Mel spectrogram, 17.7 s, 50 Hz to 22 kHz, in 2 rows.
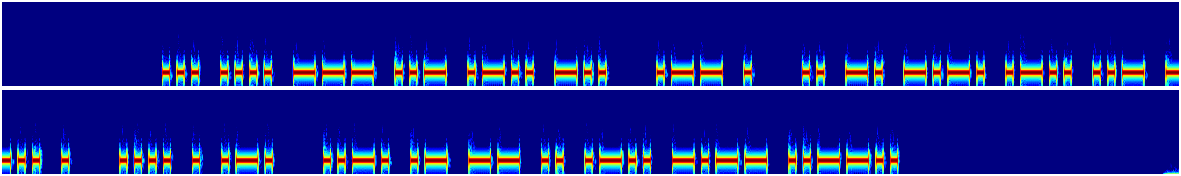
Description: Morse code, heard as a keyed tone, about 21 wpm, 700 Hz. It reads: SHOULD WE INCLUDE HER FAMILY?
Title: Sentences from Top 1000 Words - Review Part 3 - 22wpm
